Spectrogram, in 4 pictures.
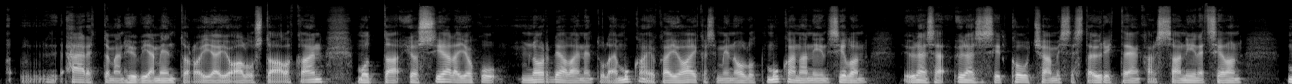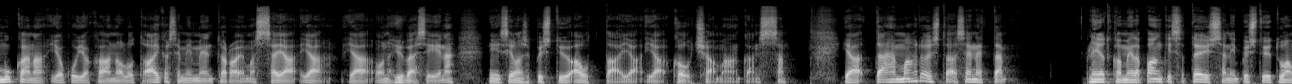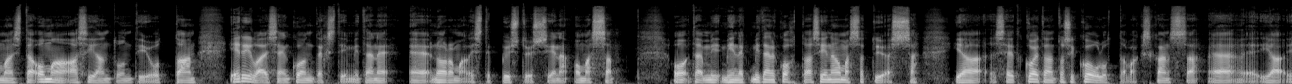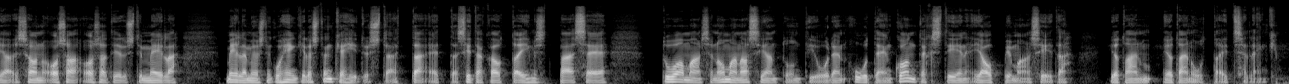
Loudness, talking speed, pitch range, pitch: -18 LUFS, 145 wpm, 90-110 Hz, 95 Hz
